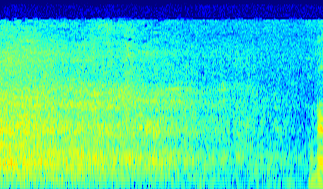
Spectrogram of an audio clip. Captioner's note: laughter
